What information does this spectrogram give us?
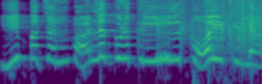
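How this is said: It is declaimed in a dramatic street-theatre style. "തെരുവ് നാടകത്തിലെ ഒരു നടനാണ് ഇത് പെർഫോം ചെയ്യുന്നത്"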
